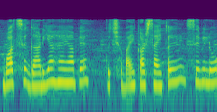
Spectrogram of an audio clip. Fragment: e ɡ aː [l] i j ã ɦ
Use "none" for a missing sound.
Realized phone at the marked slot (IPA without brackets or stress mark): ɽ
